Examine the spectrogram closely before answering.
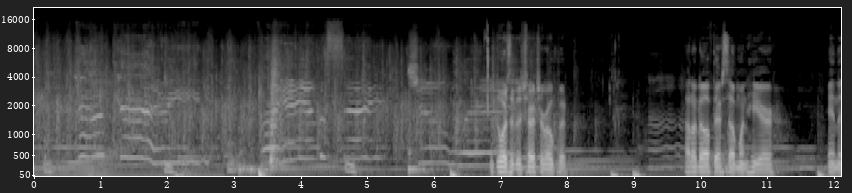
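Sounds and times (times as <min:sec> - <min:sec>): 
crowd clapping in praise: 0:00.0 - 0:08.8
organ-like music: 0:00.0 - 0:09.2
speech: 0:06.8 - 0:08.2, 0:09.8 - 0:11.2, 0:11.9 - 0:12.1.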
